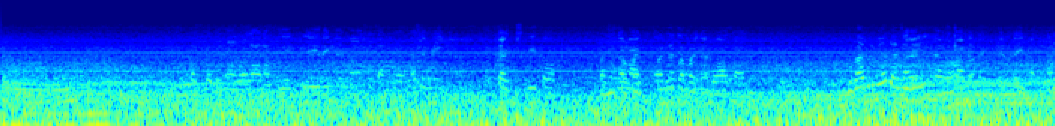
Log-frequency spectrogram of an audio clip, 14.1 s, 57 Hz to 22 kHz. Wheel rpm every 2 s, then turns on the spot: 0, 0, 0, 0, 0, 0, 0.
none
